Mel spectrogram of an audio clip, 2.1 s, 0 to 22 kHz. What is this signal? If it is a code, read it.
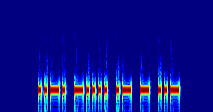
Morse code, heard as a keyed tone, about 40 wpm, 700 Hz. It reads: F6ATU
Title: DXCC-100 Call Signs - 5 Characters - Repeated 3x - 40wpm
